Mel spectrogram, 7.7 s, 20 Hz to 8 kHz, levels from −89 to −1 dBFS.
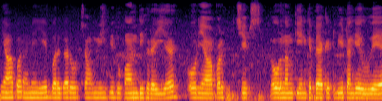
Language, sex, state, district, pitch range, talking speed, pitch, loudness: Hindi, male, Uttar Pradesh, Shamli, 135-145 Hz, 190 wpm, 140 Hz, -17 LUFS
